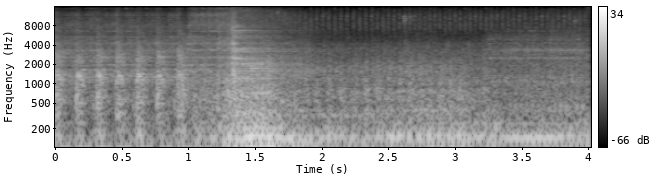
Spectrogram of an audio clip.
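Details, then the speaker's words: Car started after sitting: a steady light knock at idle, four or five a second, that stops when the clutch is pressed. It seems to come from the front of the engine; clutch or transmission suspected, not rod knock. "Did it go away when I put the clutch in? It's the clutch. Yeah, it's the clutch."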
